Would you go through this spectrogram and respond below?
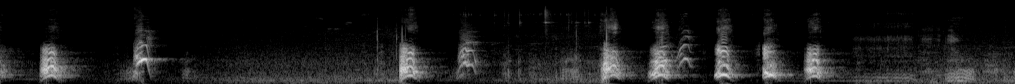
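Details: Fred, a fearless Yorkshire Terrier on a short stay, terrorising Robbie, a forgiving Rottweiler, indoors; sharp, high, clipped barks come in irregular bursts, about ten across the span, with quiet gaps of low rumbling between.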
